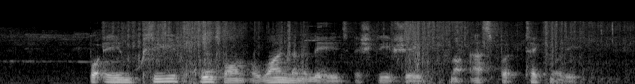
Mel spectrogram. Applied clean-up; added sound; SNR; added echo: none; Bird; 12 dB; none.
